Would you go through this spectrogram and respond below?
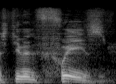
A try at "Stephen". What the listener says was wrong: Bah parce que tout le monde fait l'erreur. Ça s'écrit Stephen. Steven. Steven, absolument.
